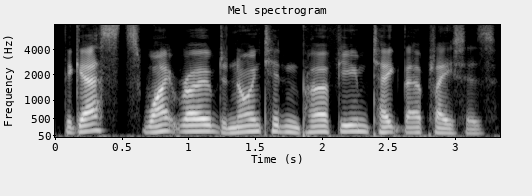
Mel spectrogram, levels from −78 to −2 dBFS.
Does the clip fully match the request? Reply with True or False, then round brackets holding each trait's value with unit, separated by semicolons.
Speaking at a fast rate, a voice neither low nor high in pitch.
False (180 wpm; 145 Hz)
